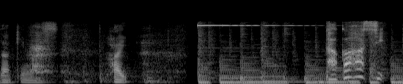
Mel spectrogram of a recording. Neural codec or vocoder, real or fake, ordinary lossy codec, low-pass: none; real; none; none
